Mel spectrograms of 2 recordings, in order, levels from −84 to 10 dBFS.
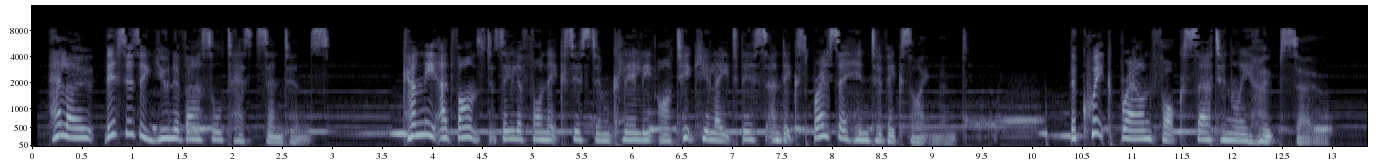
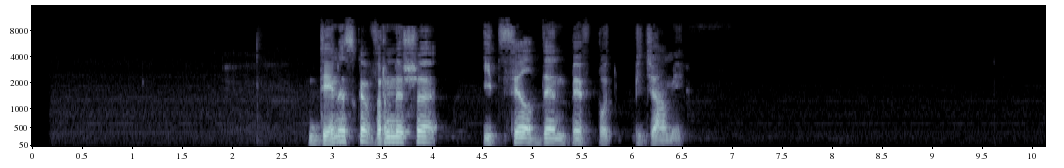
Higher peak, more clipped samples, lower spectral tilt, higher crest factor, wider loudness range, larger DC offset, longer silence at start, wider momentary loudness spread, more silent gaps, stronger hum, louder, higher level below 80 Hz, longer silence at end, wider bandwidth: second, -10 dBFS vs 0 dBFS; neither; about the same, -5 dB/octave vs -4.5 dB/octave; about the same, 18 dB vs 22 dB; second, 3 LU vs 12 LU; neither; second, 0.15 s vs 2.75 s; second, 13 LU vs 17 LU; neither; neither; second, -29 LUFS vs -19 LUFS; second, -64 dBFS vs -56 dBFS; second, 0.35 s vs 3.65 s; second, 8.8 kHz vs 11 kHz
